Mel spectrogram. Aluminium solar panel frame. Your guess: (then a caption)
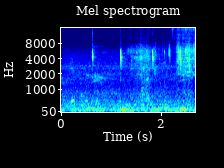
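Wet. Rainwater trapped inside the edge of a solar panel's aluminium frame, which has no drain holes, sloshes as the panel is moved after rain. Soft, bright splashing ticks and sharp little water knocks sound over a low rumble. The sloshing confirms water is collecting inside the frame.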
